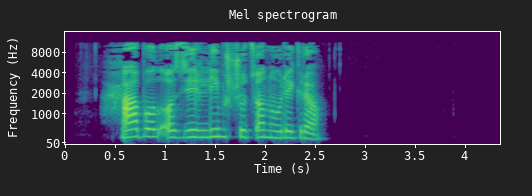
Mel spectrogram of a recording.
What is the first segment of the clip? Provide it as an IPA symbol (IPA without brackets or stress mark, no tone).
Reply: ħ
